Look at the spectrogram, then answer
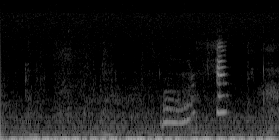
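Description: A pet cat gives two short meows close by, a rising wavering cry then a brief sharper chirp, faint over a low steady background hum.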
